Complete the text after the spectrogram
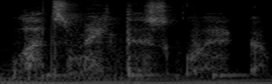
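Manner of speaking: whispered speech. Tending someone's splinter with a first-aid kit, whispering. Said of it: "Why are you whispering?".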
